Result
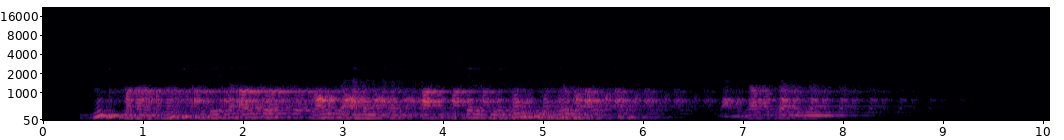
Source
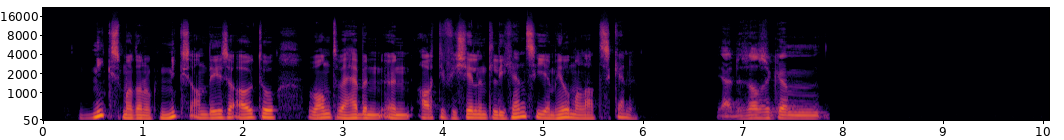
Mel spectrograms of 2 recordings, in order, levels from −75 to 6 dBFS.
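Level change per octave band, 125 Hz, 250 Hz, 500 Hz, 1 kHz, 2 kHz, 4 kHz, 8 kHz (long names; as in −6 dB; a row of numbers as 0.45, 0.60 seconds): −18.5 dB, −16.0 dB, −12.5 dB, +0.5 dB, −27.5 dB, below −40 dB, below −40 dB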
